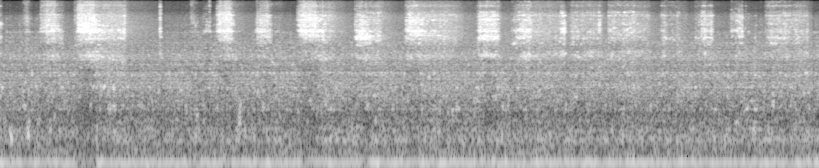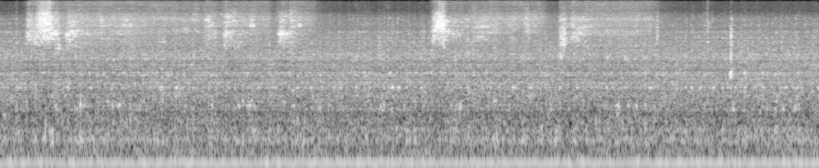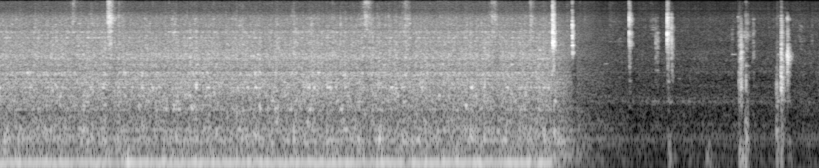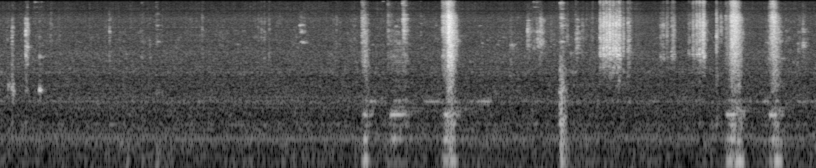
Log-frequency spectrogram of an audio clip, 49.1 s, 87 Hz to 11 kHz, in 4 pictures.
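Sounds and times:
lathe motor hum: 0:00.0 - 0:33.1.

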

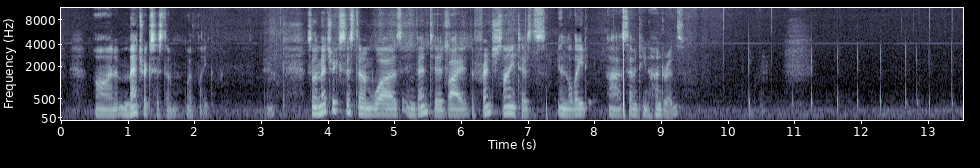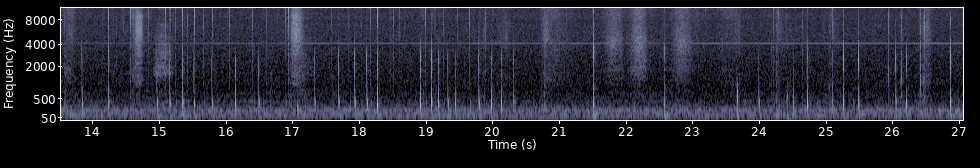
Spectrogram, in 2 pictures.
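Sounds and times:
steady low hum: 0:00.0 - 0:27.0
stylus tapping on glass screen: 0:11.0 - 0:14.4, 0:15.0 - 0:16.7, 0:17.6 - 0:20.4, 0:24.0 - 0:27.0.

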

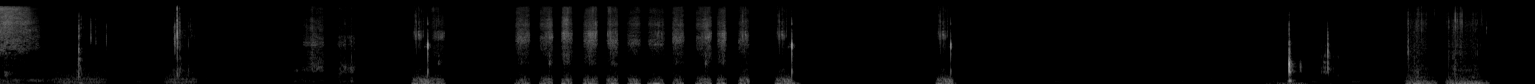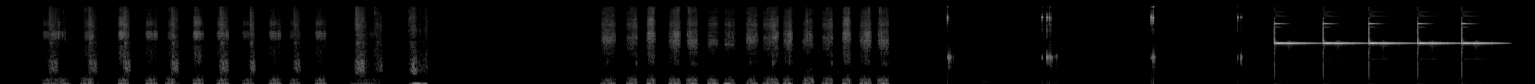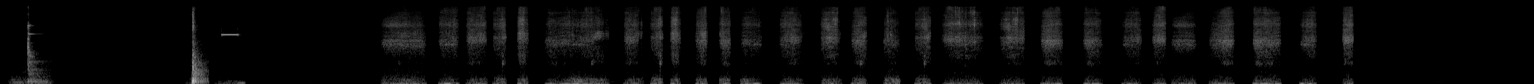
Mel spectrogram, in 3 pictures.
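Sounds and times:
makeup brush on pressed powder: 0:15.8 - 0:19.7, 0:34.5 - 0:44.3
thump: 0:32.6 - 0:32.9.

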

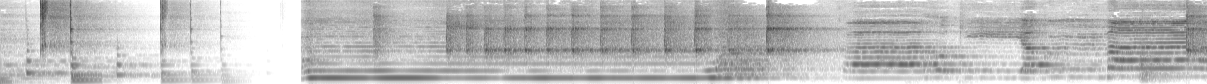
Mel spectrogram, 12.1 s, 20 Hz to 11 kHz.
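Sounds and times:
person singing a long high note: 0:03.0 - 0:07.7.

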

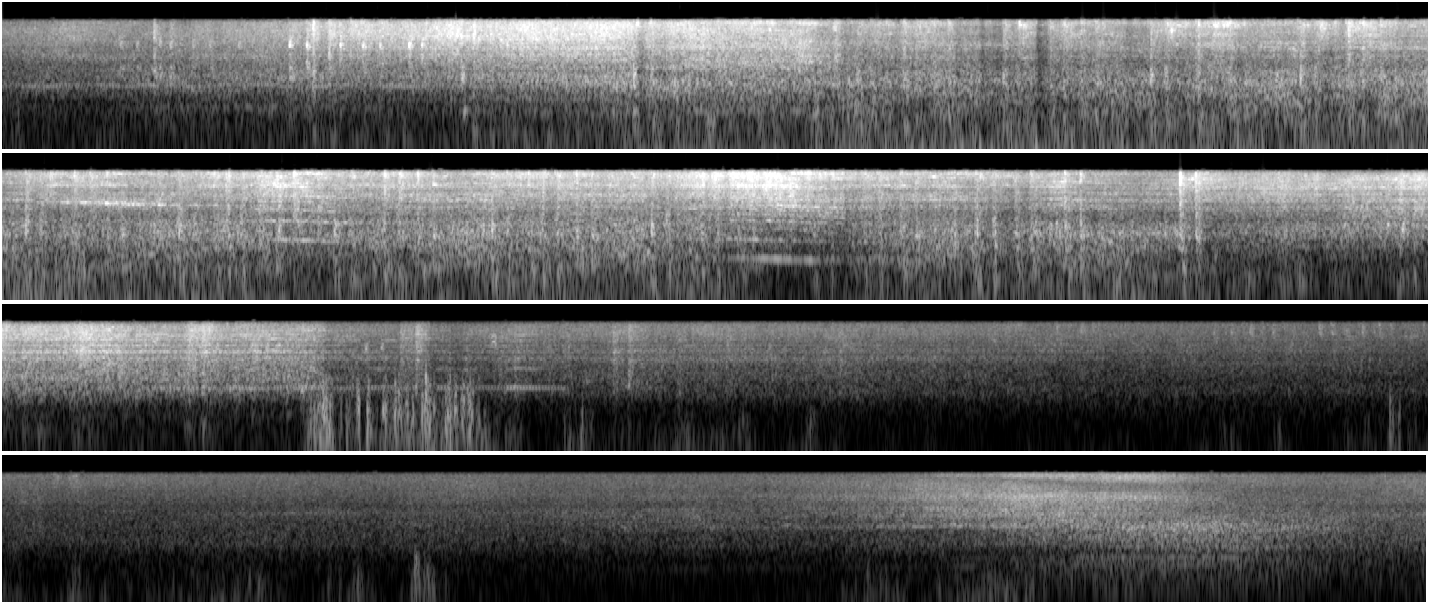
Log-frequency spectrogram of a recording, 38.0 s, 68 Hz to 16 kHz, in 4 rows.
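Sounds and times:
train wheels rumbling on rails: 0:00.0 - 0:24.9.

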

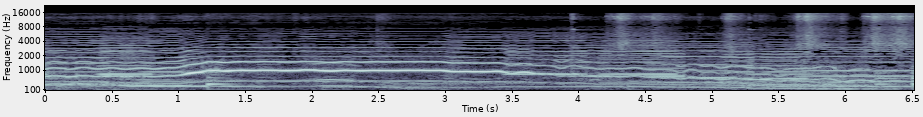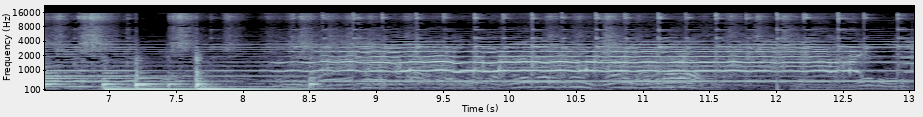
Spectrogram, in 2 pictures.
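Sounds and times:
devotional singing: 0:00.0 - 0:13.0
harmonium: 0:00.0 - 0:13.0
sharp percussion strikes: 0:04.0 - 0:13.0.

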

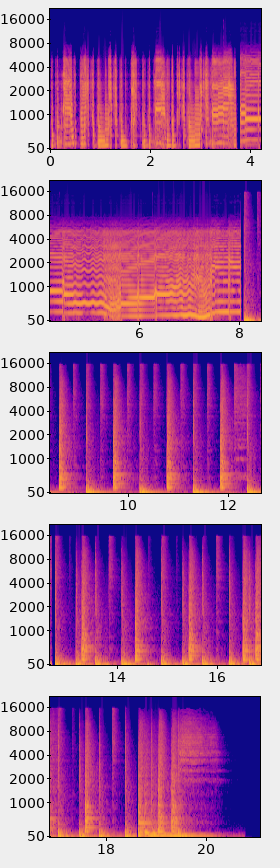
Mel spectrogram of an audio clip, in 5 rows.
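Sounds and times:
rock drum kit groove: 0:08.1 - 0:20.2.

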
